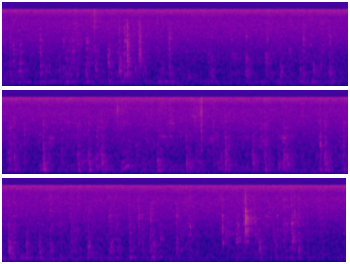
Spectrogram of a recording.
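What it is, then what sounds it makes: Plastic toy keyboard. Fingertips press the keys of a hollow red plastic toy keyboard, then tap its top panel buttons. The result is a quiet, continuous run of light, dry plastic clicks and taps with short bright transients over a faint low hum.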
